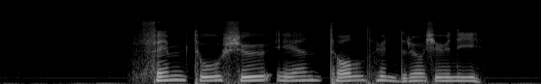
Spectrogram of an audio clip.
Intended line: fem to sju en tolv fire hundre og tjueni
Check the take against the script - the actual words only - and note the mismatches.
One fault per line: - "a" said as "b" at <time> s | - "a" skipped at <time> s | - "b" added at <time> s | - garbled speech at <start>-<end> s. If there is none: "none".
- "fire" skipped at 3.7 s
